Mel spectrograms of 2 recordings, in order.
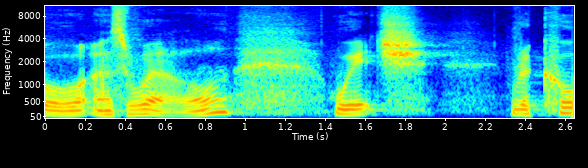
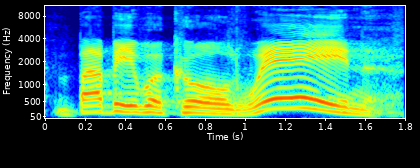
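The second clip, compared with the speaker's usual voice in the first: put-on much higher, louder insistent child; boy crying out undeterred; 6 semitones higher, 4 dB louder than usual. A narrator's reading. Little boy insisting to the vicar, undeterred. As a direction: insist like a stubborn little lad.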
